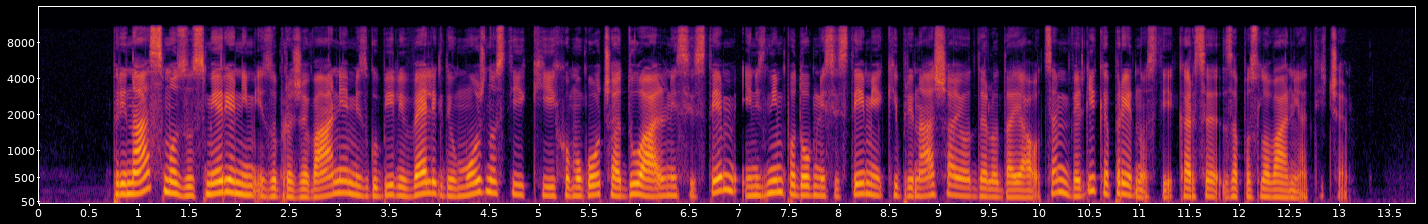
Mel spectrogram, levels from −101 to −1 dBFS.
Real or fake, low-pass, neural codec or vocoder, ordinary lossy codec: real; 10.8 kHz; none; none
